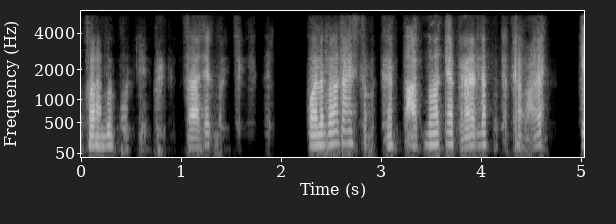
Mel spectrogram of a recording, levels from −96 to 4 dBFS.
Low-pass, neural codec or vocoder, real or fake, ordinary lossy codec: 5.4 kHz; codec, 16 kHz in and 24 kHz out, 0.6 kbps, FireRedTTS-2 codec; fake; Opus, 64 kbps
